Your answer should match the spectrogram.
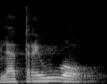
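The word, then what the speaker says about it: λατρεύω: Cuando Pablo dice ahí a Dios a quien sirvo, la palabra que es usada en el original, que es la treuo, o la treuo, sería la pronunciación en español, donde viene la palabra latria, y ahí viene la palabra idolatría.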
